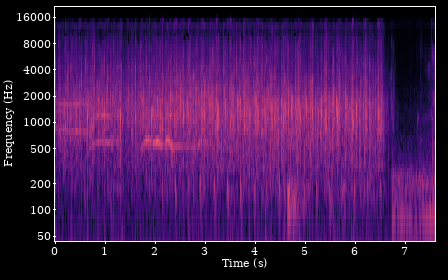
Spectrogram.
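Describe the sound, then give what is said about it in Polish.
Dense applause from a crowd at an election-night political gathering, a steady roar of clapping that holds for about six and a half seconds before dropping abruptly to a quieter murmur, with faint voices mixed in. “Wielkie brawa dla was wszystkich!”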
